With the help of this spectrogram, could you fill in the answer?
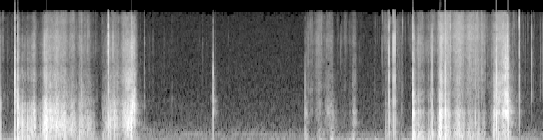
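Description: Crumpled aluminum foil wrapped over a microphone head is touched by fingertips, then its top is poked with a pin. Loud, broadband crinkling and scraping bursts fill the first second and a half, followed by a sharp single click near the two-second mark and a quiet pause. Brittle crackling rustles then build into dense, bright crunches before fading.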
